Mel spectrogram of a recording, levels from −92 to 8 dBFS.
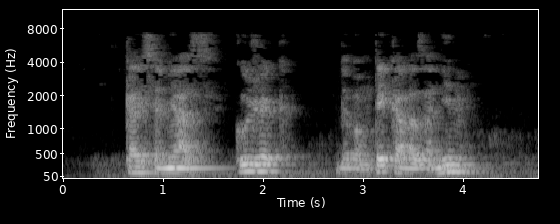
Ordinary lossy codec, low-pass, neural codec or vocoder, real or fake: MP3, 32 kbps; 7.2 kHz; none; real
